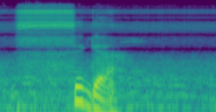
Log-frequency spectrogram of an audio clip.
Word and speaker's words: cigar: The option D is pronounced as cigar.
